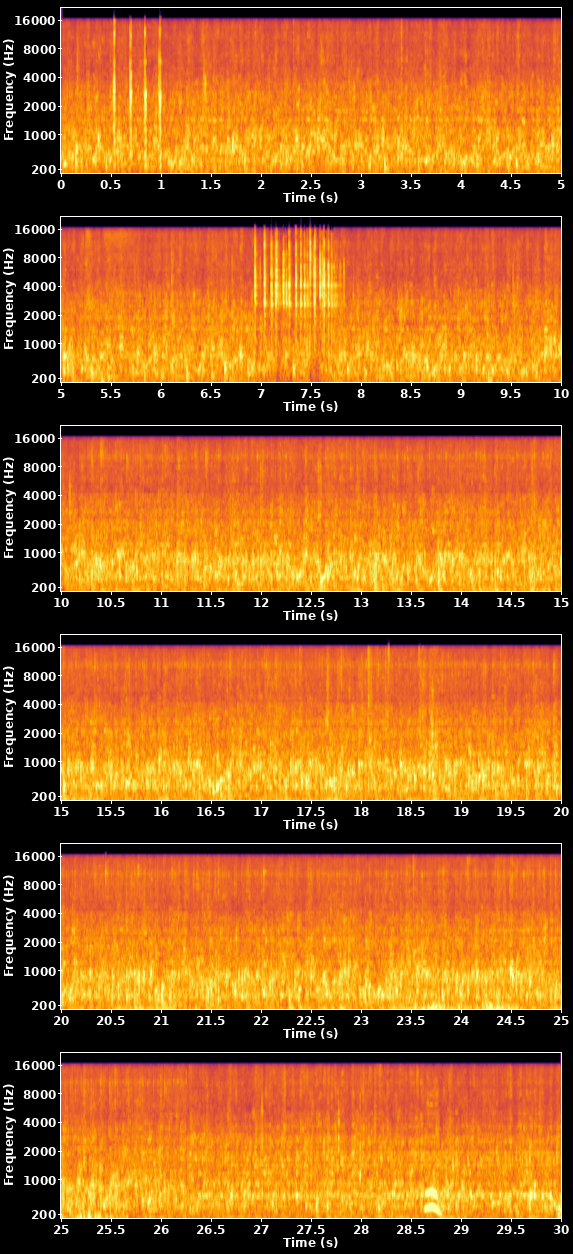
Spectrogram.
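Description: Steady trickle of running water, with a few sharp clicks in the first second, a brief harsh scrape about seven seconds in, and low rumbles about three-quarters of the way through.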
